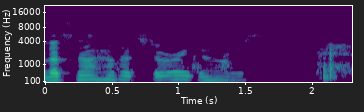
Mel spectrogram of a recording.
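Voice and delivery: slow, very quiet mutter under the breath. Acting out a kid in a Greek myth class: muttering under her breath. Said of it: "under her breath".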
